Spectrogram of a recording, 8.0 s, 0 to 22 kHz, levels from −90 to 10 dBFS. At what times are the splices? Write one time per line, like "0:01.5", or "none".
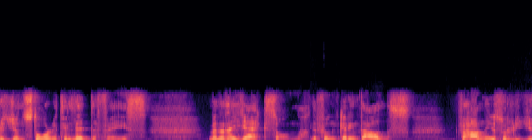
0:04.6
0:06.7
